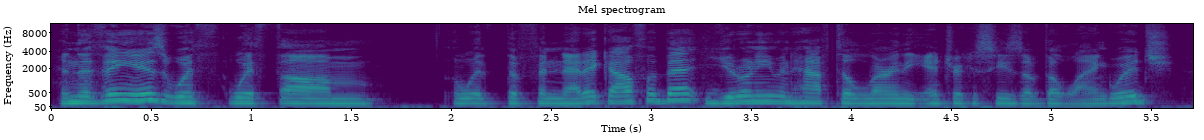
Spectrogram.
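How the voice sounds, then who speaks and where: A man's voice: on the high side, fairly quick, a bit bright, no echo. A young man hosting a podcast in casual chat, rambling and swearing freely with many fillers and restarts. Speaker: podcast host.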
